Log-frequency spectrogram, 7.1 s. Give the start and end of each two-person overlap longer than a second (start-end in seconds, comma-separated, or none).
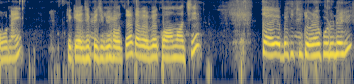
1.9-3.7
